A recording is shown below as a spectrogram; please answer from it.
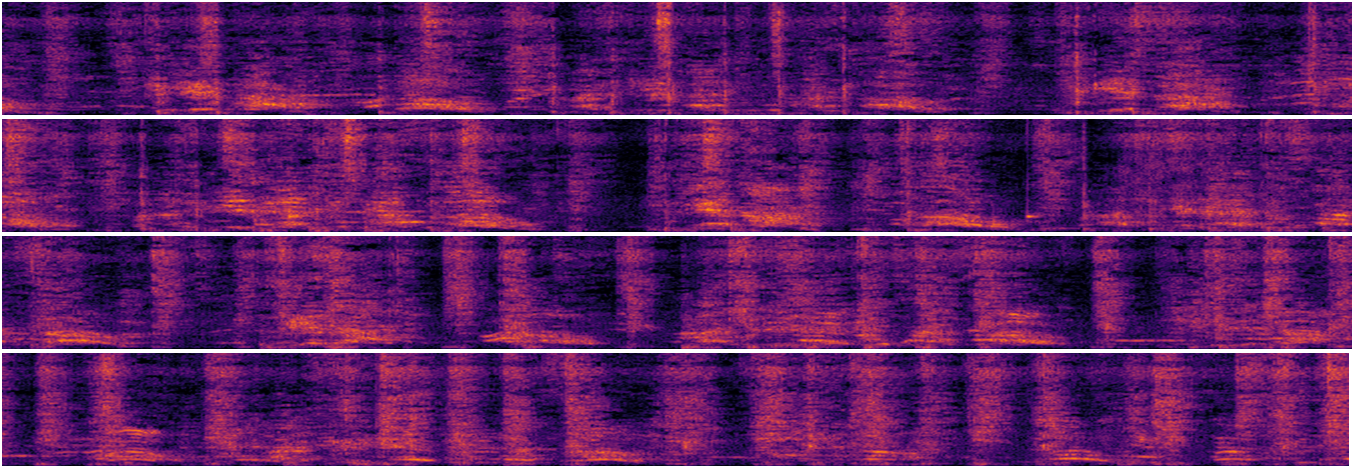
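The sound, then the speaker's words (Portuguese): A large crowd chants loudly and without a break at a rally in Volta Redonda. The many voices form a dense, rhythmic roar that stays strong throughout. “Bem grande aí o ato de volta redonda.”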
